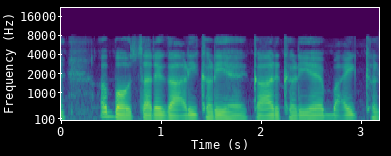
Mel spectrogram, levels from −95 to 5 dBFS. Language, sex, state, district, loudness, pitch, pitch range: Hindi, male, Jharkhand, Ranchi, -21 LUFS, 110 Hz, 110-115 Hz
